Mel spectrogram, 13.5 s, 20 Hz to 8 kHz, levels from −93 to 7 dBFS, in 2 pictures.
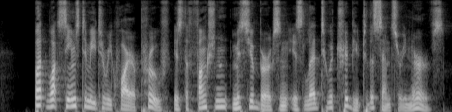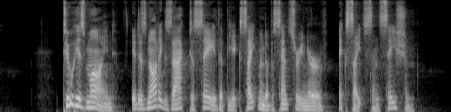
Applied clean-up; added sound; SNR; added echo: none; none; none; none.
